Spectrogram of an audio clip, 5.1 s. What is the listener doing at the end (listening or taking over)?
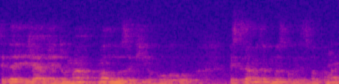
taking over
